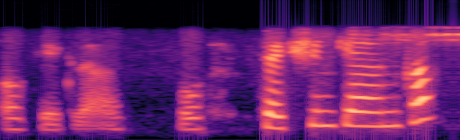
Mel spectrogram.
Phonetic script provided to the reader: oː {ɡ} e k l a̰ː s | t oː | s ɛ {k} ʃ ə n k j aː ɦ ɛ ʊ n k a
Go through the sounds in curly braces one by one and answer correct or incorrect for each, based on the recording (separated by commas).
incorrect, correct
